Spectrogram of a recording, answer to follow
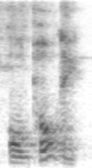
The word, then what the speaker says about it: Old Pulteney: We learned how to pronounce Old Pulteney. Old Pulteney.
